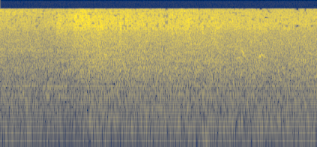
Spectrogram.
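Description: Steady outdoor field ambience: an even hiss that grows a little louder about a second in, with two faint short chirps past the middle.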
